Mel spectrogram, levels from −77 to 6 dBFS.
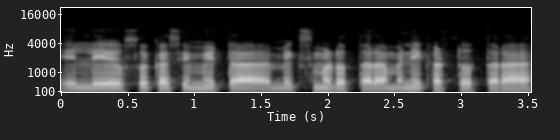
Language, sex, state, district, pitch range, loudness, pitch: Kannada, male, Karnataka, Gulbarga, 115-120 Hz, -15 LUFS, 120 Hz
